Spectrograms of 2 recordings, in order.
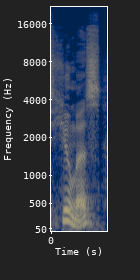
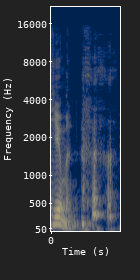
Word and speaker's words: humus: humus the pronunciation is humus sometimes people get a little confused about that but humus think about another word that's pronounced very similarly but is a different word human but this is humus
